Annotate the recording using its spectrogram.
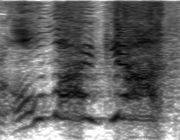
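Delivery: loud shocked yell; surprised shout. Real, not acted. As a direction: blurt it out in shock. Shouting at crash, laughing.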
